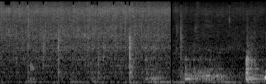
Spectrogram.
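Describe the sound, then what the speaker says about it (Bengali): A brief stretch of onions frying golden brown in hot oil, a steady sizzle with a few soft stirring scrapes and a clunk near the end, no talking. "পেঁয়াজটা গোল্ডেন ব্রাউন করে ভেজে নেব।"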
